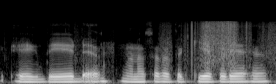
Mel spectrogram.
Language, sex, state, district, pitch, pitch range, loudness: Marwari, male, Rajasthan, Nagaur, 125 Hz, 125-130 Hz, -15 LUFS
